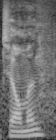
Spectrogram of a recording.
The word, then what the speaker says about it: Tilghman: certainly contact me at tucson electric power tillman last name is spelled t-i-l-g-h-m-a-n you can email me at tucson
